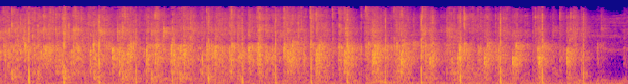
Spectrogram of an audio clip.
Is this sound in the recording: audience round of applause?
yes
